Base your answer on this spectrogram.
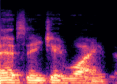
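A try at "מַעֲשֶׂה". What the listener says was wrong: SHAY. It's the this is the scene, not the sheen. Ma'aseh.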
